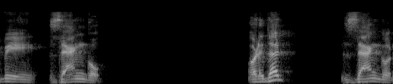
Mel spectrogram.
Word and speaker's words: Django: Django, not Django, Django. Okay, D is silent.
